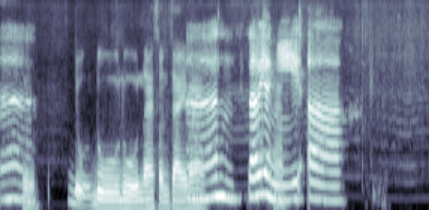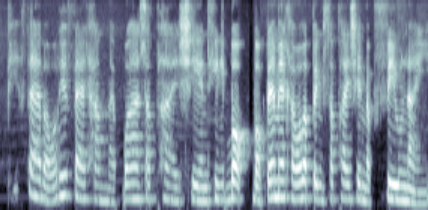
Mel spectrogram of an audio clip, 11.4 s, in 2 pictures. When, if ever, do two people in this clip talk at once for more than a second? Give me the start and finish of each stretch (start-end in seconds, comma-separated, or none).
none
